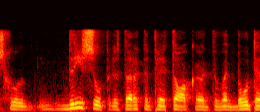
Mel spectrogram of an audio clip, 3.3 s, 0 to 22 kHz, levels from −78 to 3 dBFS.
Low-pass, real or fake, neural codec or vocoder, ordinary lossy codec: 7.2 kHz; fake; codec, 16 kHz in and 24 kHz out, 0.8 kbps, FocalCodec, streaming, 65536 codes; Opus, 64 kbps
